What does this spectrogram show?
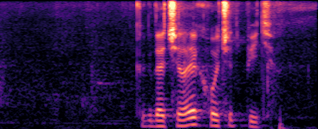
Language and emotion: Russian, neutral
